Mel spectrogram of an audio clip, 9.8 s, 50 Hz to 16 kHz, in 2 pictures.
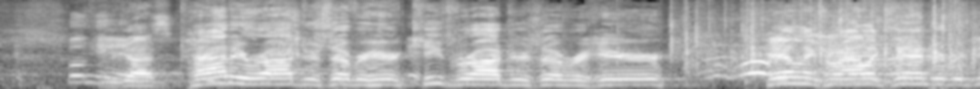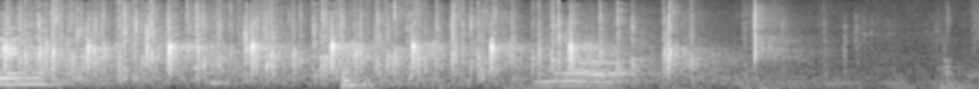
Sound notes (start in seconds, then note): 5.8 audience applauding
